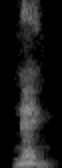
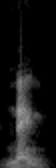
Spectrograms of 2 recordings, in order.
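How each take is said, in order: First: The syllable is said with a breathy voice. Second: The syllable is said with a happy-sounding tone. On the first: It means a person. "with a lot of air coming out of my mouth" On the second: It means a life. "it sounds kind of like happier"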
